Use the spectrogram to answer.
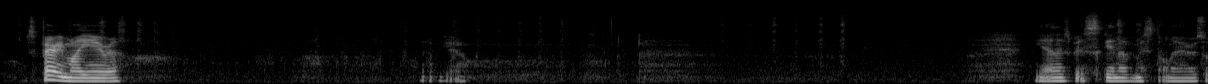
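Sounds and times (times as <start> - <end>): marker scratching on paper: 7.2 - 8.6.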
